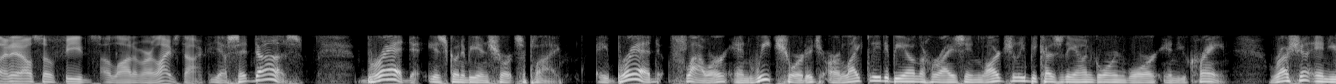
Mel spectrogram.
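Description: No technical faults are audible.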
